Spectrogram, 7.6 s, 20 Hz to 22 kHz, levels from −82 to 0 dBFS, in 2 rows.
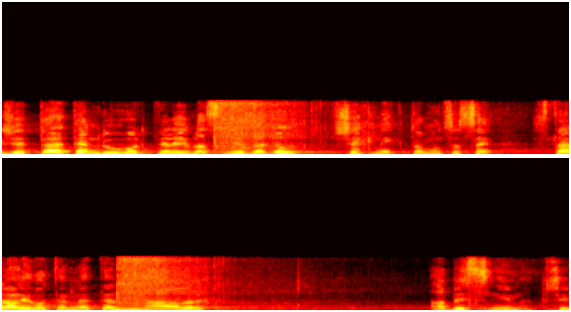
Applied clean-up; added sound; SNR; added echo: none; Hiss; 13 dB; reverberation time 1.1 s.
